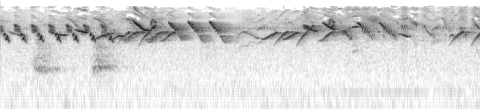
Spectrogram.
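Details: Overlapping songs of several double-collared seedeaters, a tui tui baderna used to train captive birds: rapid high chirps and downslurred whistles pouring out almost nonstop, with two brief lower notes early on.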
